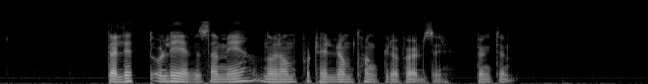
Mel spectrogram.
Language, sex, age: Norwegian, male, 31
